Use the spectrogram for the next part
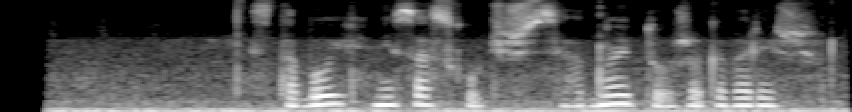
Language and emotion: Russian, sad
